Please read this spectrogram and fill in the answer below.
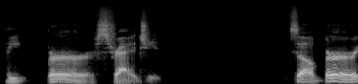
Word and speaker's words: BRRRR: the bur strategy so bur you can think of like being cold bur it sounds like it's spelled but with a couple extra RS so it's the b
